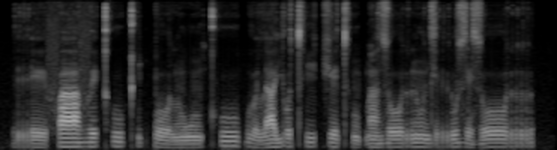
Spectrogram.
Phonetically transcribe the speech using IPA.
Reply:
r eː˨ f aː˦ v e˦ kʰ u˦ kʼ i˦ k͡p oː˨ l ũ˨ w ũ˨ kʰ uː˦ ɓ ʊ˨ l a˦ j ʊ˦ tʰ i˦ t͡ʃ e˦ tʰ ũ˨ ɓ ã˦ z oː˦ r ũ˦ d ɪ˨ r u˦ z ɪ˨ z oː˦ r

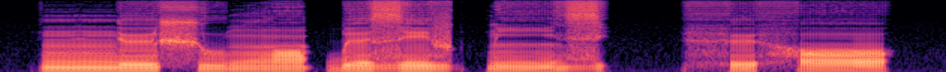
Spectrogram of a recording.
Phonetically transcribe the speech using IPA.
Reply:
nː ø˦ ʃ u˨ ŋ ɔ̃˨ ɓ ɘ˦ z e˦ v k͡p ĩ˨ z | h ø˨ h ɔ˨

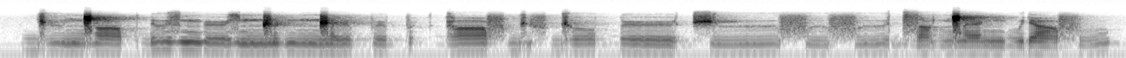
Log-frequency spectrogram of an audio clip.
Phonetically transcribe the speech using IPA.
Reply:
ɡʲ ɯː ŋ͡ǁ ɑː p ɗ ɯ z ŋ øː z ŋ͡ǁ y ŋ ŋ͡ǁ ø p ø p | ɡ ɑː f ɡ y f ɡʲ oː ɓ øː t͡ʃ ɯː f ɯ f ɯː d͡z ɑ ŋ͡ǁ æ ŋ u ɾʲ ɑ f u

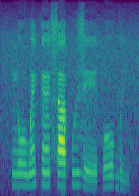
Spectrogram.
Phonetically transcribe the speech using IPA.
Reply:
n oː˧ w ɛ̃˦ k ɛ̃˦ s a˦ kʷ ɨ˦ z eː˨ p oː˦ ɡʷ i˨

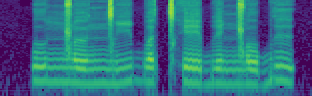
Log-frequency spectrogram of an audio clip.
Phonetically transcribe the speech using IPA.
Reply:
u ŋ͡ǁ ɵ ŋ͡ǀ i b ɐ ǀʰ e b e ŋ͡ǁ o b ɨ

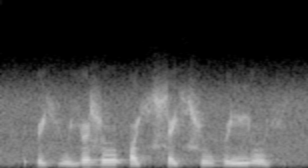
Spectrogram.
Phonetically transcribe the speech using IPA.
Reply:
ʔ ɘ˧ ç u˨ j ə˦ ɮ o˦ ʔ ɒ˧ ç ɬ ɛ˦ ç ɬ u˦ v ɘ˦ ɲ o˦˨ ç

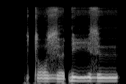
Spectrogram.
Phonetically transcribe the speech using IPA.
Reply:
t ɔ˧ z ə˧ ɗ iː˦ z ɨ˦

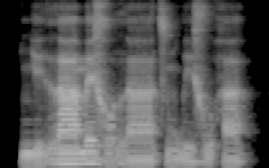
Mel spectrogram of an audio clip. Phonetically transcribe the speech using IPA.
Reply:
ɲ e˨ r aː˦ m ɛ˦ ɣ ɔ˨ r aː˨ t͡s ũ˨ w e˨ ɣ o˨ h a˦

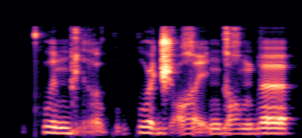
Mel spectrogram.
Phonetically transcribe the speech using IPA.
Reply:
kʷʰ e m b ḭ r ɔ̰ kʷ ə̰ ɡ kʷ ə˞ d͡ʒ ɔ̰ ʁ ḛ ŋ ɡ ɵ ʁ m b œ

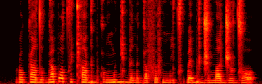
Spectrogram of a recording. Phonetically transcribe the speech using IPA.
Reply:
ɽ ɔ k a d ɔ ɡ a p ɔ t͡s i ʈʰ a ɡ ɯ b k ɔ ŋ͡m ɯ ɡ i b ɛ n ə ɡ a f ə f ŋ͡m i t͡s ə k͡p ɛ b ɯ d͡ʒ ɔ m a d͡ʒ ɔ ɭ d͡z ɔ

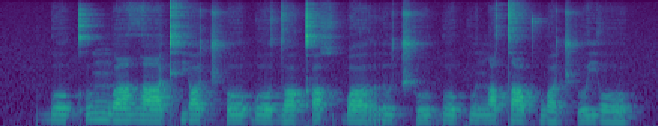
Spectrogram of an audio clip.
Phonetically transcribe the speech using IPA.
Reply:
ɠ o kʼ u ŋʷ e ðˤ æ kʰ j ɒ t͡ʃʼ o ɓ o d ɒ kʼ ɒ χ ɓ ɒ r u t͡ʃʼ u ɠ o kʷ i n u tˤ o pʰ w ɒ t͡ʃʼ u j o

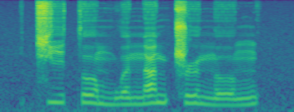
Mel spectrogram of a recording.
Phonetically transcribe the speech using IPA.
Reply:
t͡ɕ i˥ t̪ ɤ˥˩ m w ə˧˥ n a˥˧ n ʈ͡ʂ ɻ̩˥˩ n̪ ɤ˧˥ ŋ

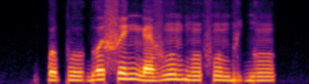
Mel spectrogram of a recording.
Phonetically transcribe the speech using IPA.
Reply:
k͡p ʊ˨ p uː˨ ɡʷ e˦ f e˦ ŋ ɛ˨ v ũ˦ b ũ˨ f ũ˨ b i˨ ɡ ũ˦

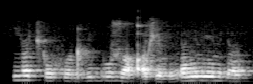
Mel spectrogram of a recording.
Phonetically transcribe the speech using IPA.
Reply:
j ə˞˦ t͡ʃʼ u˨ x u˨ ɖʱ y˦ b u˦ z u˨ qʼ u˨ sʲ ɳ u˨ ɾ ʉ˦ ɾ ə˦ n ʉ˦ n ʉ˦˨ ɗ ə˦

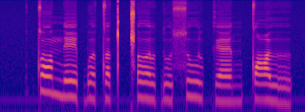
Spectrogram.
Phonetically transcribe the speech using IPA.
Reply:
t ɔ n e ɓ ɤ t a t ǁ ɤ l ɗ u s u l k ɛː n tˤ ɯ

